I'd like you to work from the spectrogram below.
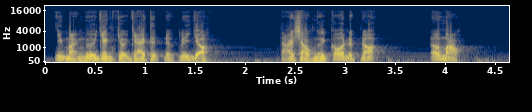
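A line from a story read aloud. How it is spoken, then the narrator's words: Shout. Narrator (Vietnamese): Tạ Sư Linh quát lên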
